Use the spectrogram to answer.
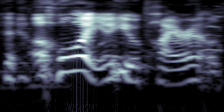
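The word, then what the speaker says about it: ahoj: people this is a kid they'd be like ahoy are you a pirate or some [ __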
